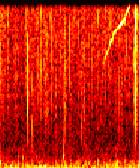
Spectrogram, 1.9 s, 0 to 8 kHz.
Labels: {"label": "biophony, dolphin", "recorder": "SoundTrap 500"}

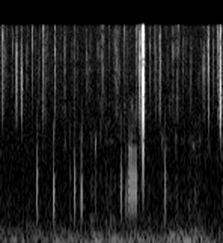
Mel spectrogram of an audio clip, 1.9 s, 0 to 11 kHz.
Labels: {"label": "biophony, knock croak", "recorder": "SoundTrap 300"}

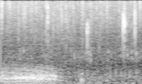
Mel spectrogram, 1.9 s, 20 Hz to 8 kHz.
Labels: {"label": "biophony, growl", "recorder": "SoundTrap 500"}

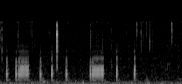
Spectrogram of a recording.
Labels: {"label": "biophony, knock croak", "recorder": "SoundTrap 300"}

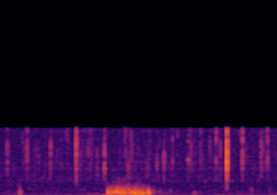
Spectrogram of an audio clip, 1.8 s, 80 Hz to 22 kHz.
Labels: {"label": "biophony, low growl", "recorder": "SoundTrap 300"}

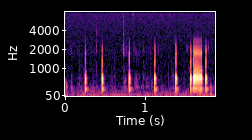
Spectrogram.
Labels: {"label": "biophony, knock croak", "recorder": "SoundTrap 300"}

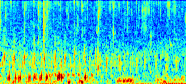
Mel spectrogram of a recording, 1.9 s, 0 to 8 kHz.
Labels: {"label": "biophony, rattle", "recorder": "SoundTrap 500"}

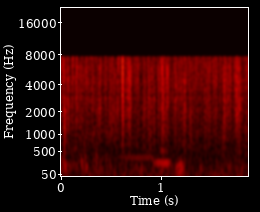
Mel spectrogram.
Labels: {"label": "biophony, cascading saw", "recorder": "SoundTrap 600 or HydroMoth"}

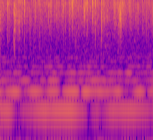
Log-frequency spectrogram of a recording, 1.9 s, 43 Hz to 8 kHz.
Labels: {"label": "biophony, midshipman", "recorder": "SoundTrap 500"}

